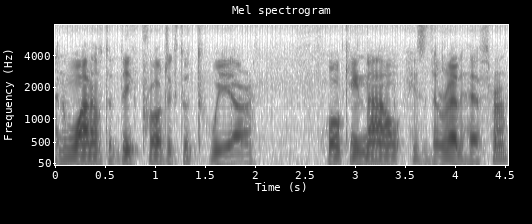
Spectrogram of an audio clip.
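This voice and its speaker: A man speaks at a moderate pace with a non-native accent. His pitch is fairly low and his intonation fairly even. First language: Hebrew. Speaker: rabbi. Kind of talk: interview. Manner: halting.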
